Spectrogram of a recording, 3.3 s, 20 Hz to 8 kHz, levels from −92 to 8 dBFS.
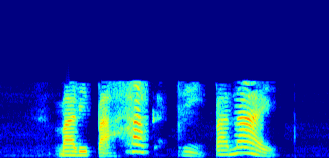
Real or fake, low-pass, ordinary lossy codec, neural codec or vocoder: real; 7.2 kHz; AAC, 16 kbps; none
